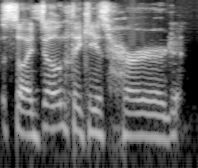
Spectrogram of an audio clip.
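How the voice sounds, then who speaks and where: A man's voice: medium pitch, takes it slowly, sharp tone, rough recording. A man playing a tabletop game, easygoing and laughing as he describes his character. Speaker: player. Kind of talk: casual tabletop game play.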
